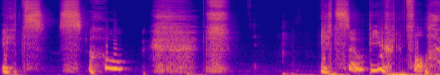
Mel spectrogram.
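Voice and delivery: tearful, overcome, high, whispered crying.

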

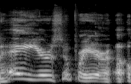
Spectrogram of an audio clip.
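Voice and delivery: put-on yelling. Recapping an episode, acting out a man yelling at Clark's work: imitating someone yelling. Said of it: "he's yelling".

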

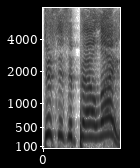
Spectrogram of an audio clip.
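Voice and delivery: said with conviction. Saying the line again after "try it again": said with conviction. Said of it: "I said it with more conviction".

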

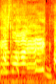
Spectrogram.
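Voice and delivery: put-on child's high-pitched shrill yelling.

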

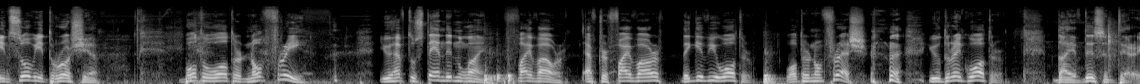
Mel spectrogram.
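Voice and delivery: Russian accent with articles dropped. Asked what they've got, speaker performs a bit in a Russian accent. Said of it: "I think I do an okay Russian accent".

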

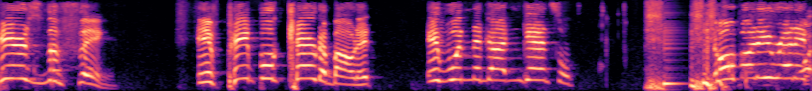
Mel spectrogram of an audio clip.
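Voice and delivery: shrill, very high yelling with a stretched delivery. Arguing a point against the others in the discussion, yelling. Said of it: "Why are you yelling?".

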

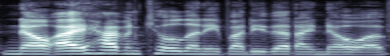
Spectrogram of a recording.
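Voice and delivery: plain

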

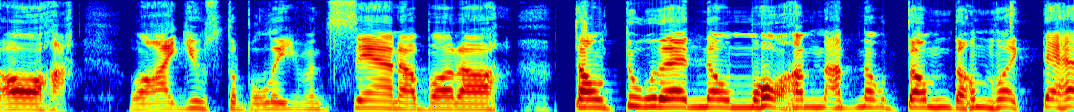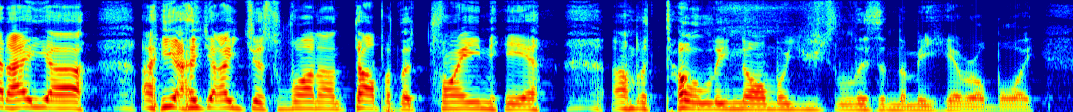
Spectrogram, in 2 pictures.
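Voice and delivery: big, loud, broad Queens-flavored hobo voice. Retelling a scene where a character lectures a kid: Tom Hanks hobo voice. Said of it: "he is loving doing this voice".

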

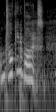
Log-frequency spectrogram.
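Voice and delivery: high, loud, put-on posh British accent. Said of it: "You sound so fucking posh".

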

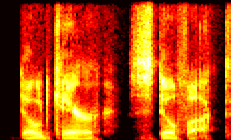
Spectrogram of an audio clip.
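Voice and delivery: put-on American accent. Imagining how the guy leaves every situation: imitating an American accent. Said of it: "in his American accent".

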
